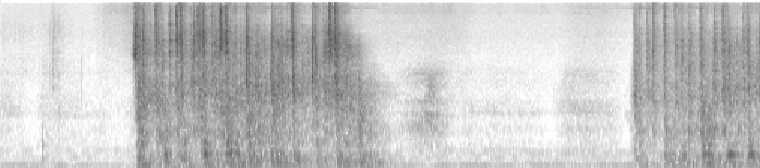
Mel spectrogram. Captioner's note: door rattling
